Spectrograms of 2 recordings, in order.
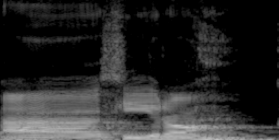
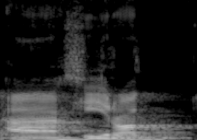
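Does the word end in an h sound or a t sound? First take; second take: h sound; t sound. First: The word ends with a soft h sound. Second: The word ends with a t sound. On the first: The reader stops at this word. The speaker calls it right. "Kenapa dibaca sebagai huruf H?" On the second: The reader goes on without stopping. The speaker calls it wrong. "Kenapa tidak dibaca akhirat misalkan?"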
